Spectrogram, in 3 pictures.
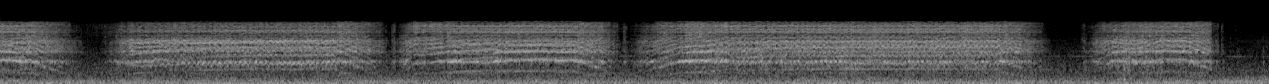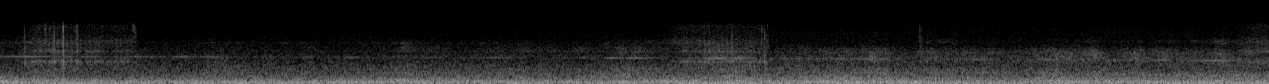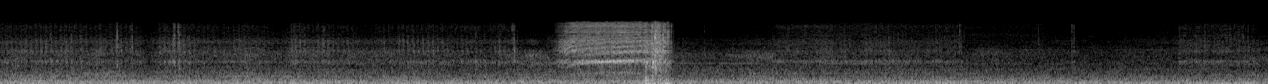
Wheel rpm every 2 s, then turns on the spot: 80, 120, 120, 120, 150, 70, 20, 0, 0, 0, 0, 0, 10, 20, 20, 70, 20, 10, 10.
12-14 24-30 32-38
